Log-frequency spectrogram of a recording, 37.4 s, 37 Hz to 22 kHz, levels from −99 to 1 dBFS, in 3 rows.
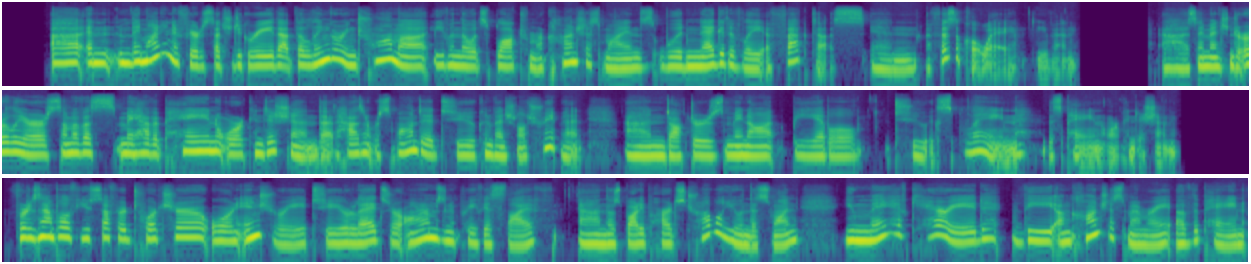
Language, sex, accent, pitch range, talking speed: English, female, American, 155-215 Hz, 160 wpm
